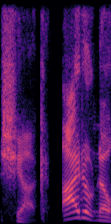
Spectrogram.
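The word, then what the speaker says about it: Shough: looked it up again the guy's last name is spelled s-h-o-u-g-h and you pronounce it shuck i don't know how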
